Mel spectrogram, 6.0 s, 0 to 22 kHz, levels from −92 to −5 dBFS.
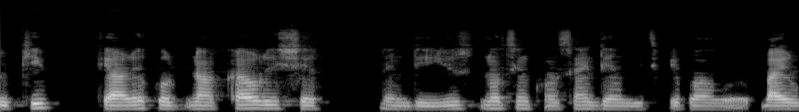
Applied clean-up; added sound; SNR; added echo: none; none; none; none.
